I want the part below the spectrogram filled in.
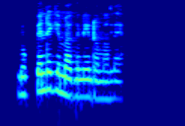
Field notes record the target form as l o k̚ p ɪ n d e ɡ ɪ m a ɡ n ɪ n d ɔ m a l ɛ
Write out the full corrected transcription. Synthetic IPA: l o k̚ p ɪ n d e ɡ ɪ m a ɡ n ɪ n d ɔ m a l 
